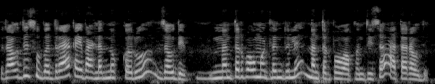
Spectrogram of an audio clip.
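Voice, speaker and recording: A woman voicing calm peacemaking village group leader. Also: sits high, fast, a little hiss or hum. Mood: soothing. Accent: Varhadi Marathi. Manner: soothing, pleading, repetitive.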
